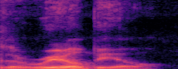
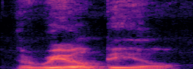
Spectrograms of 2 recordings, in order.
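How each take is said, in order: First: Said in the usual way. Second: A playful touch of a Southern accent on "real Bill"; little Southern accent. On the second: Shown as a demonstration. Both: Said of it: "I said that with a little Southern accent".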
